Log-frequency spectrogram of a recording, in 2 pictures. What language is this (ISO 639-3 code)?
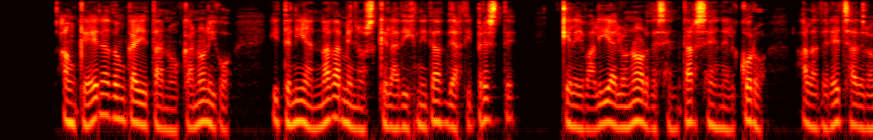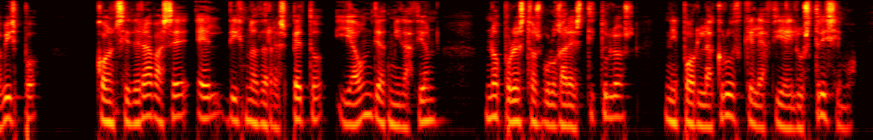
spa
